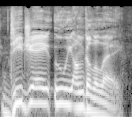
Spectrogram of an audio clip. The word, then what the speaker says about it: DJ Uiagalelei: DJ Uiagalelei.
